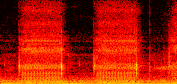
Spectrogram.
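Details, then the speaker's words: Momcozy wearable breast pump switched on with its power button: a small motor hums in cycles about every second, with a soft click and whirr at each stroke; the user notes how loud it is. "uh with the pump on here the little motor that you have going on you have a power button it gets it going see how loud it is"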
